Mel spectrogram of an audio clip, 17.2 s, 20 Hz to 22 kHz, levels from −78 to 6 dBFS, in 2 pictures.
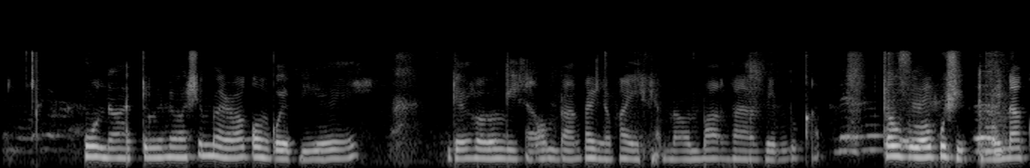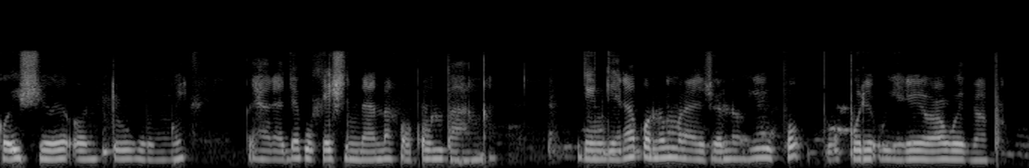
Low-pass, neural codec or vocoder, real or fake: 7.2 kHz; codec, 16 kHz, 2 kbps, X-Codec, HuBERT features, trained on general audio; fake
